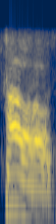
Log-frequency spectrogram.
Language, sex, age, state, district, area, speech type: Odia, male, 60+, Odisha, Boudh, rural, conversation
